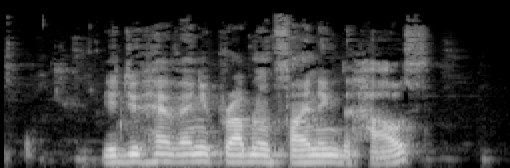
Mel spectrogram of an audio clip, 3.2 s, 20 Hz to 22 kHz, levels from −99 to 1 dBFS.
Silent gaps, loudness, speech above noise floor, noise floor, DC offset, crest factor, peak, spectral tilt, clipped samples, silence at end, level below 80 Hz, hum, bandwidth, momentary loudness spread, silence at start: none; -20 LUFS; 29 dB; -48 dBFS; under 0.1%; 20 dB; -2 dBFS; -5.5 dB/octave; under 0.1%; 0.55 s; -58 dBFS; none; 16 kHz; 10 LU; 0.65 s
